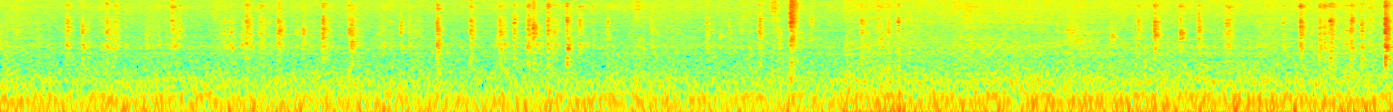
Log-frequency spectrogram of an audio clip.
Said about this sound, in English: Am I typing?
